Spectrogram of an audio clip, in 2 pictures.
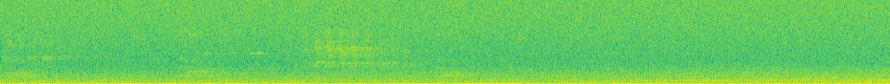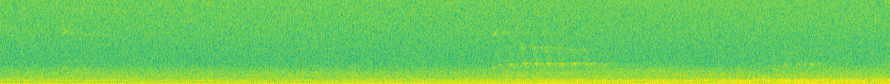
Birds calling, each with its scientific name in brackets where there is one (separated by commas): American Robin (Turdus migratorius), Red-bellied Woodpecker (Melanerpes carolinus)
